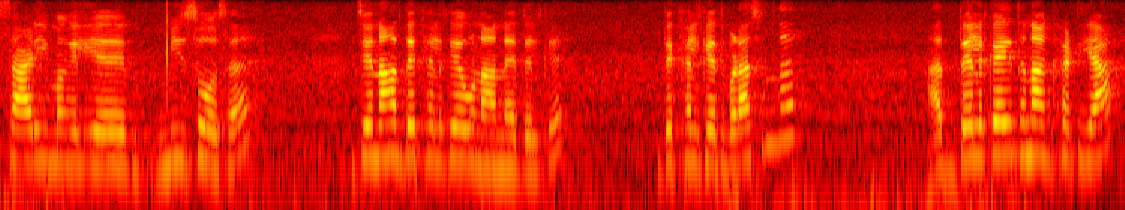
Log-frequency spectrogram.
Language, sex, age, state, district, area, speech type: Maithili, female, 45-60, Bihar, Purnia, urban, spontaneous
